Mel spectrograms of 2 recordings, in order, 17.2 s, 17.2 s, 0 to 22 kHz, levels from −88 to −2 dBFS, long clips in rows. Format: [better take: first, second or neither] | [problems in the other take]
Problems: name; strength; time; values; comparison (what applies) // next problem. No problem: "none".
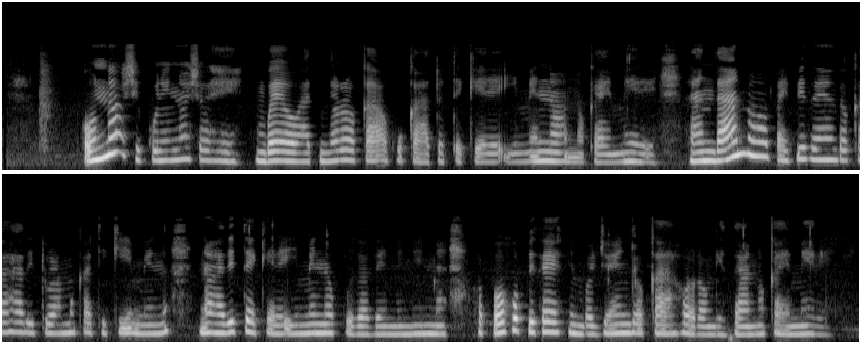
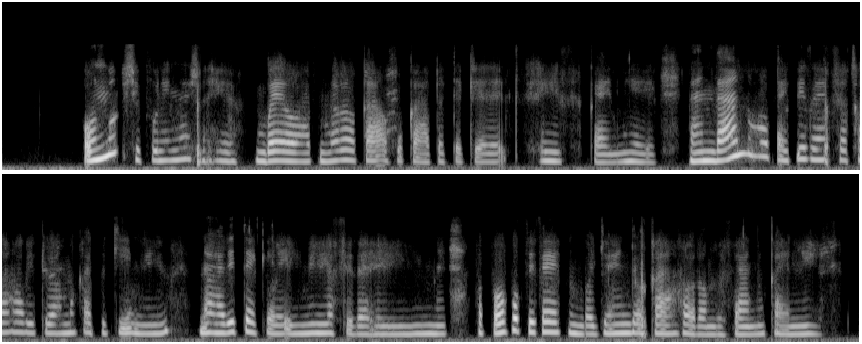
first | noise reduction (neural diffusion model UNIVERSE++)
